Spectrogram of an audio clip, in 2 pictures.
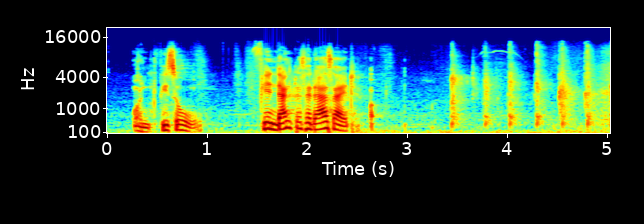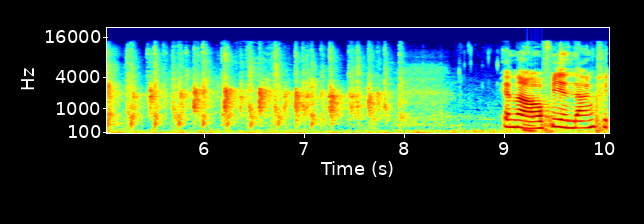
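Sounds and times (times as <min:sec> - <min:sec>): audience applauding: 0:03.4 - 0:08.3.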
